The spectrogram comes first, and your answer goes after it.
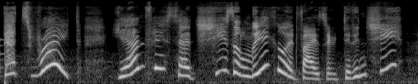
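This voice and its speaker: A woman's voice: very high-pitched, wildly swooping pitch, measured pace, very noisy, full character voice. An actress voicing a tiny, chirpy, nosy female companion sprite in a video game who refers to herself in the third person. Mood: chirpy, curious. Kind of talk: game cutscene voice acting. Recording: game audio with loud music bed.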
